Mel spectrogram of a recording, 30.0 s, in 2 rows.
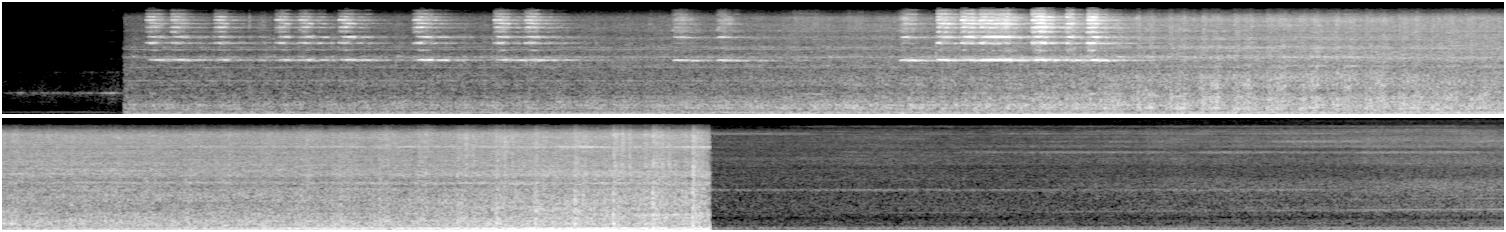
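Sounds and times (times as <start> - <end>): high wheel squeal: 1.2 - 5.9, 6.6 - 7.8, 9.0 - 11.4
train wheels rumbling on rail: 1.2 - 22.2.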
